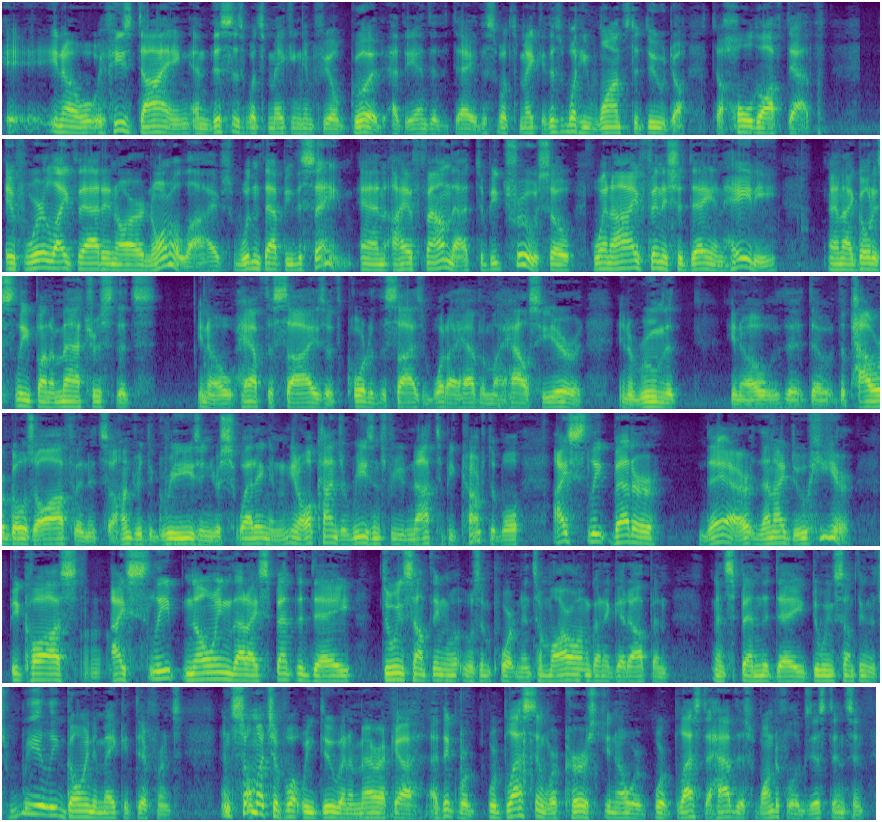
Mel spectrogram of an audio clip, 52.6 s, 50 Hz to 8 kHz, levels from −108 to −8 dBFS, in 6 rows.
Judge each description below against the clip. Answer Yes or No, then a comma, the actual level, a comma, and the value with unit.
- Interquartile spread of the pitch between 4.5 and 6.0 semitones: No, average, 3.1 semitones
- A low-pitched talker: Yes, low, 120 Hz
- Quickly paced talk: Yes, fast, 220 wpm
